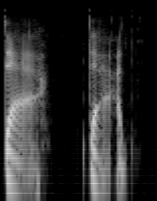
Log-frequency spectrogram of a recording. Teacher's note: the vowel is ah so the lip lips are back and the jaw is very open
